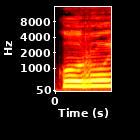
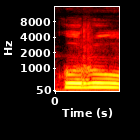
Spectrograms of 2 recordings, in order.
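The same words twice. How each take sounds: First: Both vowels are short. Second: The vowels are drawn out long. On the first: The speaker calls it right. "कु ह्रस्व रु ह्रस्व" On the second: The speaker calls it wrong. "एक गलत उच्चार"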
